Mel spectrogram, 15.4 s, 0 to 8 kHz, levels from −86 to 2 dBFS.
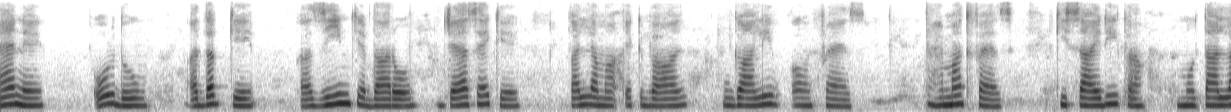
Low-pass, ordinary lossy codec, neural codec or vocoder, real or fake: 7.2 kHz; AAC, 48 kbps; codec, 24 kHz, 0.9 kbps, WavTokenizer, medium speech release version 2; fake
